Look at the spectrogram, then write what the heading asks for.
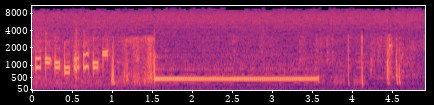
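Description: A telephone call is dialed with a quick run of touch-tone beeps, then a long steady tone, followed by a few scattered beeps and clicks.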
